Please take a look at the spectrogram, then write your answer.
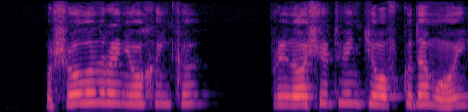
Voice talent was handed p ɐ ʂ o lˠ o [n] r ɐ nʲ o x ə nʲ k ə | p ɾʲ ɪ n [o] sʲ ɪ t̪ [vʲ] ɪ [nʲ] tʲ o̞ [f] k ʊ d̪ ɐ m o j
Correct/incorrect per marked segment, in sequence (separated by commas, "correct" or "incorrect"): correct, correct, correct, correct, correct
